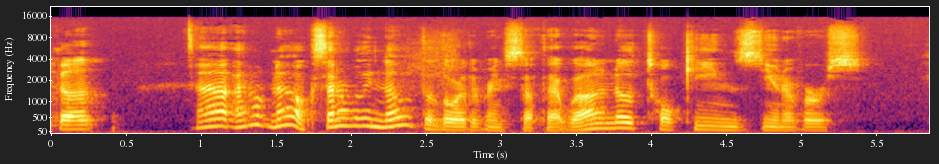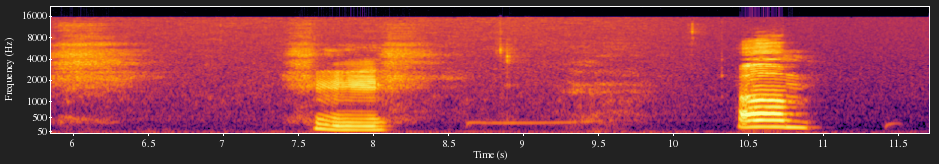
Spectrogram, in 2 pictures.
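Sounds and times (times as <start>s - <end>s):
speech: 0.0s - 6.1s, 7.6s - 8.3s, 10.4s - 11.0s
person breathing quietly: 5.8s - 6.6s, 7.4s - 10.0s
person yawning loudly with voiced groans: 7.5s - 9.8s.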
